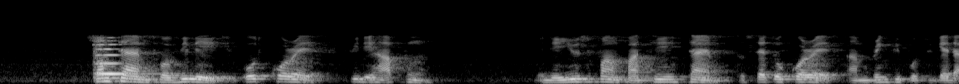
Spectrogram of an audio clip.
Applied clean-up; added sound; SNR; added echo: none; Bowed string instrument; -2 dB; none.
